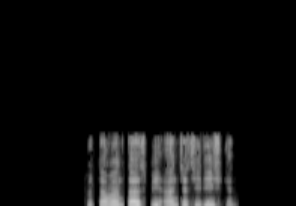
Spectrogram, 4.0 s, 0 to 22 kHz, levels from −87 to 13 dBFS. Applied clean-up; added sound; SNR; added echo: neural mask model Resemble Enhance denoiser.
